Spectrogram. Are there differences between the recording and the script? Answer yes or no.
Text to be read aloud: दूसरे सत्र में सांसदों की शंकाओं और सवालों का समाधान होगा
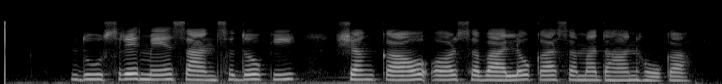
yes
